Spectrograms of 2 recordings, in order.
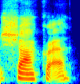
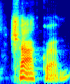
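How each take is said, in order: First: The word does not begin with 'ch' as in church. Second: The word begins with 'ch' as in church. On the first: The speaker calls it wrong. "So it's not chakra" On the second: The speaker calls it right. "the C is like a CH as in church"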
